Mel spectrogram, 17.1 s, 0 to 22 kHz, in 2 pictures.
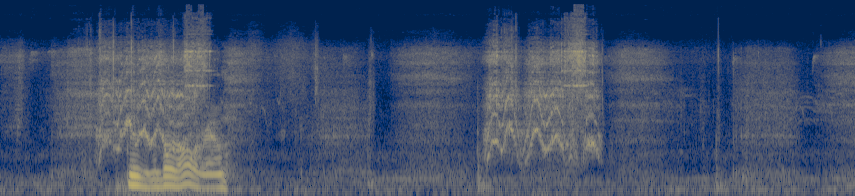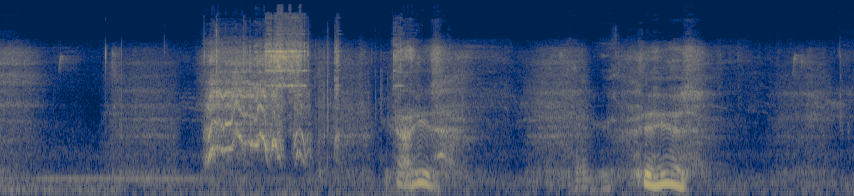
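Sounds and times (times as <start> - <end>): fishing reel drag screaming: 0.6 - 2.4, 4.2 - 6.5, 10.5 - 13.2.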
